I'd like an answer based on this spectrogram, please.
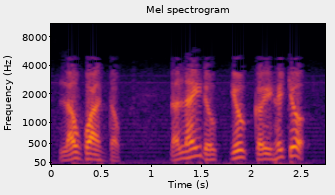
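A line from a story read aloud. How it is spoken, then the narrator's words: Laughing loudly. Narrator (Vietnamese): có kẻ cười to, nói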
